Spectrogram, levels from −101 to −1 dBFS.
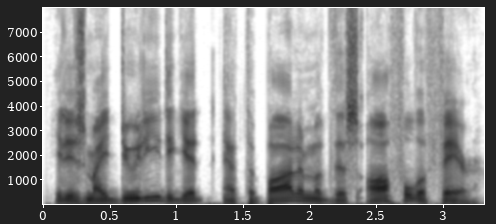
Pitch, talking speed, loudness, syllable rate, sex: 110 Hz, 235 wpm, -17 LUFS, 5.6 syllables/s, male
